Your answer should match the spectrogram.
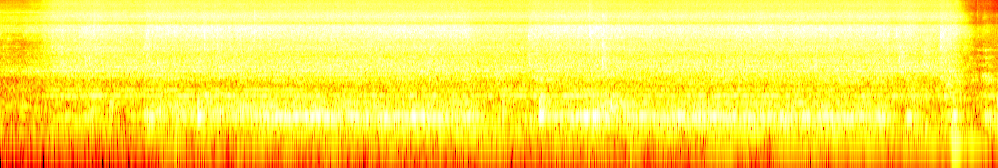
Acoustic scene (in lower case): restroom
